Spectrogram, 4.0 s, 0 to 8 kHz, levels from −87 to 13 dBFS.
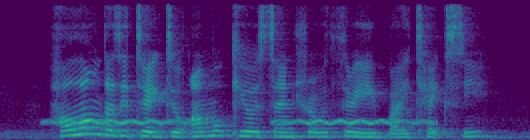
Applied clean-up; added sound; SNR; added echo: none; Musical instrument; 5 dB; none.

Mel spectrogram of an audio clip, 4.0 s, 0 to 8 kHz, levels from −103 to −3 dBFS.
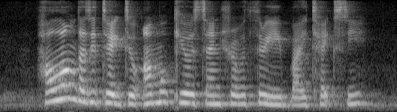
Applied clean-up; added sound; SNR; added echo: none; none; none; none.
